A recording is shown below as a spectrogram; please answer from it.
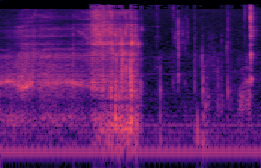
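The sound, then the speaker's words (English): A single quick slurping sip from a cup of stale coffee that has sat on a burner all day: one short, faint burst of noise, followed by a few soft small clicks in a quiet setting. “I've had two cups of coffee. I got number three sitting right here. Let me take a hit off this bitch.”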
